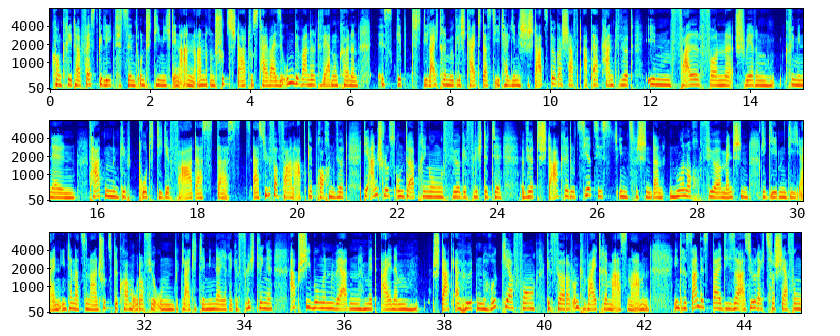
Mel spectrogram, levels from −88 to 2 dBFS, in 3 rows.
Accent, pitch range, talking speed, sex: German, 165-195 Hz, 110 wpm, female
